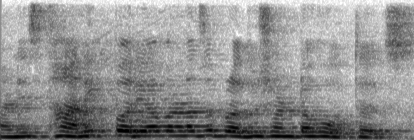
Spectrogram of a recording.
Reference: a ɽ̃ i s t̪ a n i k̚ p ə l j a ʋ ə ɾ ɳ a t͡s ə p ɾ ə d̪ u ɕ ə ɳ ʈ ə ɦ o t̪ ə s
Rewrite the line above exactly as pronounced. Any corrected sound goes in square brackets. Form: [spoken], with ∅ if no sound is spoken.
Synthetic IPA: a ɽ̃ i s [t̪ʰ] a n i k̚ p ə [ɾ] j a ʋ ə ɾ ɳ a t͡s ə p ɾ ə d̪ u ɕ ə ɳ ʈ ə ɦ o t̪ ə [t͡s]

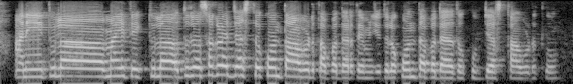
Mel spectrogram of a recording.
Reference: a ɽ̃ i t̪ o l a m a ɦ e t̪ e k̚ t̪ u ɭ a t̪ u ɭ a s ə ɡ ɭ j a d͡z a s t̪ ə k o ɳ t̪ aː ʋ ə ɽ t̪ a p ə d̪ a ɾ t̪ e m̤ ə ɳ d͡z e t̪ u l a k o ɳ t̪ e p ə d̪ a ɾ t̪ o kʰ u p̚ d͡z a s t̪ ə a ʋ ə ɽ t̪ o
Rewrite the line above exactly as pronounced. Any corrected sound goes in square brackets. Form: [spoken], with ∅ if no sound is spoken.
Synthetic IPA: a ɽ̃ i t̪ [u] l a m a ɦ [i] t̪ e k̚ t̪ u [l] a t̪ u [l] a s ə ɡ ɭ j a d͡z a s t̪ ə k o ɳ t̪ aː ʋ ə ɽ t̪ a p ə d̪ a ɾ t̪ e m̤ ə ɳ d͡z e t̪ u l a k o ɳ t̪ [a] p ə d̪ a ɾ t̪ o kʰ [uː] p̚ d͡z a s t̪ ə a ʋ ə ɽ t̪ o

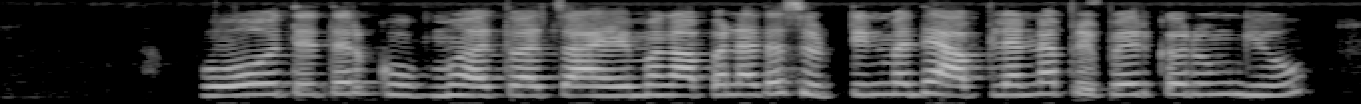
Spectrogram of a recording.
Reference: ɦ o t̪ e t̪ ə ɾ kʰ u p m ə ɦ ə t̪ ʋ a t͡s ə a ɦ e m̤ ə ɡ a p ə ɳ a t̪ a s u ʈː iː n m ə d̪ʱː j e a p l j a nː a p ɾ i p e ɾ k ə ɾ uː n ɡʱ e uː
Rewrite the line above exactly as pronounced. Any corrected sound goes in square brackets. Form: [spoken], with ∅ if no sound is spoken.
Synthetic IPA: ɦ o t̪ e t̪ ə ɾ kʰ [uː] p m ə ɦ ə t̪ ʋ a t͡s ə a ɦ e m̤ ə ɡ a p ə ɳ a t̪ a s u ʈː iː n m ə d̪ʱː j e a p l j a nː a p ɾ i p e ɾ k ə ɾ uː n ɡʱ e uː

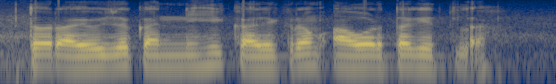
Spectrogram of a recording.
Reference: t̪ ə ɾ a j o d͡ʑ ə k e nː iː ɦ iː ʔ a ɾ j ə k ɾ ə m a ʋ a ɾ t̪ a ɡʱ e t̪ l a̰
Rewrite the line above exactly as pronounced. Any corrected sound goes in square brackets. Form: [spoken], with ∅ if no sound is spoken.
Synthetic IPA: t̪ ə ɾ a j o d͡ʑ ə k [a] nː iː ɦ iː [k] a ɾ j ə k ɾ ə m a ʋ [ə] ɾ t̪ a ɡʱ e t̪ l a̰

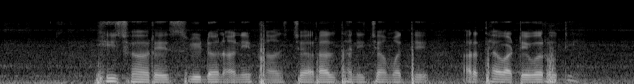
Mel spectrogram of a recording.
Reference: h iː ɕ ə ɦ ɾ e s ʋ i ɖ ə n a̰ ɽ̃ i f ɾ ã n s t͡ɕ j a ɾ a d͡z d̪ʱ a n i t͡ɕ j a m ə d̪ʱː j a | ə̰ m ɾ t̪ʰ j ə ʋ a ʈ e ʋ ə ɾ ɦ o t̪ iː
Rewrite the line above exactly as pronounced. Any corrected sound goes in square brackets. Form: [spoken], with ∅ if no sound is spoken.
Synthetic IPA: h iː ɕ ə ɦ ɾ e s ʋ i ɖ ə n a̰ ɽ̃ i f ɾ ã n s t͡ɕ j a ɾ a d͡z d̪ʱ a n i t͡ɕ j a m ə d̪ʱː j [e] | ə̰ [∅] ɾ t̪ʰ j [a] ʋ a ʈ e ʋ ə ɾ ɦ o t̪ iː

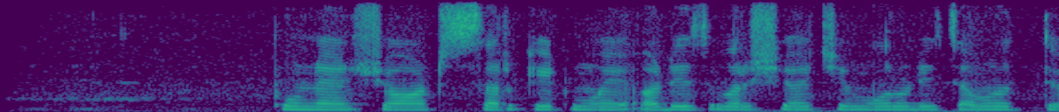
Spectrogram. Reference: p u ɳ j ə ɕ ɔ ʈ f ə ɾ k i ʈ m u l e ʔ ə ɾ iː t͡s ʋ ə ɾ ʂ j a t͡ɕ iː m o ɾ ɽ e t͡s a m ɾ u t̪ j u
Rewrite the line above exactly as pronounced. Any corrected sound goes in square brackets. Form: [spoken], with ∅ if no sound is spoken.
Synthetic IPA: p u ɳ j [a] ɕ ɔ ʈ [s] ə ɾ k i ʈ m u [ɭ] e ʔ ə [ɽ] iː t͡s ʋ ə ɾ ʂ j a t͡ɕ iː m o ɾ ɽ [i] t͡s a m ɾ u t̪ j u

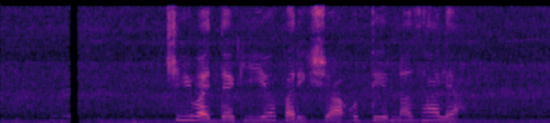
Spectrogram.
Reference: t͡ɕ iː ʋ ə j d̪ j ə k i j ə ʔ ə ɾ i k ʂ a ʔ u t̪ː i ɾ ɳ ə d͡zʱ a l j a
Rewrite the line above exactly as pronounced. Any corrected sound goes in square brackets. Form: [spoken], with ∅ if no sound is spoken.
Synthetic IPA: t͡ɕ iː ʋ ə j d̪ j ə k i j ə [p] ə ɾ i k ʂ a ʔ u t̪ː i ɾ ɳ ə d͡zʱ a l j a

